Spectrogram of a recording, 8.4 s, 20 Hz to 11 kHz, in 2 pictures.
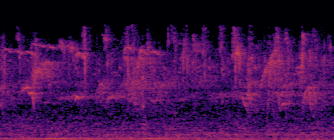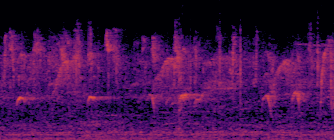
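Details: Japanese tit on 5 November 2017 giving thin, high chirps and short twittering notes, scattered through the clip over a steady hiss of background noise and a low hum.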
